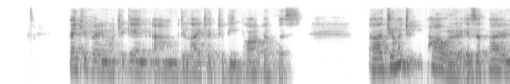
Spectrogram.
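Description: An older woman speaks calmly and at length over an online call.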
